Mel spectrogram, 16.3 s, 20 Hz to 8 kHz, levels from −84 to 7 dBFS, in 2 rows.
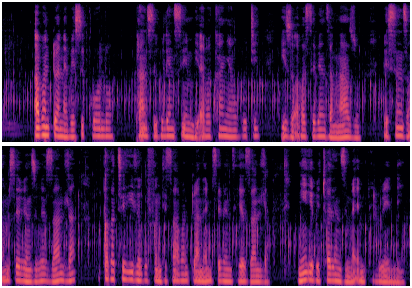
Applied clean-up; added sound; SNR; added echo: neural mask model RNNoise.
